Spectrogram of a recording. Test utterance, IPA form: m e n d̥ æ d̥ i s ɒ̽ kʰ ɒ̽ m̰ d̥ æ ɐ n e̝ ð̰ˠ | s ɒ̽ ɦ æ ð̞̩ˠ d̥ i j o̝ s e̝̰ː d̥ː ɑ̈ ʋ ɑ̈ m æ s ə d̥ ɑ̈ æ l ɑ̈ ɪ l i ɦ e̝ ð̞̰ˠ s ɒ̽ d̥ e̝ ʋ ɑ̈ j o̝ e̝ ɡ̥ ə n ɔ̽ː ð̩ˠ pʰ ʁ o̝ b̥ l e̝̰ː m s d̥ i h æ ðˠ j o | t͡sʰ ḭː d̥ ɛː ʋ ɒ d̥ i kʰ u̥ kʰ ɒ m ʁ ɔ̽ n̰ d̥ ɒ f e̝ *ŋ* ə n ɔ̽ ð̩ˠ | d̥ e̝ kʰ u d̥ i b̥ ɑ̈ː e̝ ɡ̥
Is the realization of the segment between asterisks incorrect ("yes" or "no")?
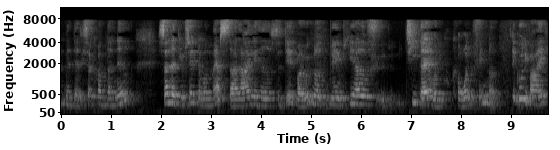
yes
